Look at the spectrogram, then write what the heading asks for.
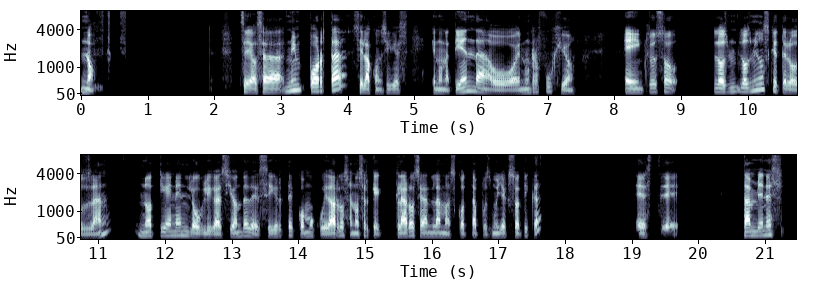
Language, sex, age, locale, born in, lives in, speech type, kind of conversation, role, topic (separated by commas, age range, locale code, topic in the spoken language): Spanish, male, 20-24, es-MX, Mexico, Mexico, conversation, unstructured, none, ¿Es correcto comprar mascotas en tiendas o es mejor adoptarlas en refugios?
